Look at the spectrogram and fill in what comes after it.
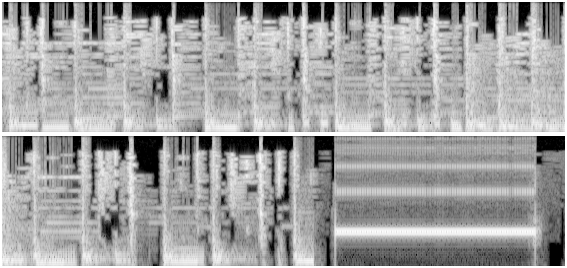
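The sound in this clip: Telephone ringback tone on an outgoing call: a single steady, unbroken tone of about two seconds near the end, preceded by dense, choppy, busy sound.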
